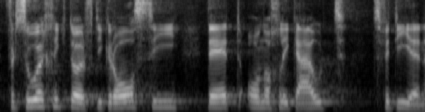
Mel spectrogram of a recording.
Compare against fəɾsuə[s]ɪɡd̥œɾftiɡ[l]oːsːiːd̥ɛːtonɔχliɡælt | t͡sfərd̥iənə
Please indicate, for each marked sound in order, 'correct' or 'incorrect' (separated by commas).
incorrect, incorrect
